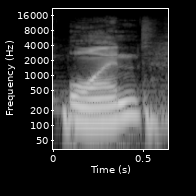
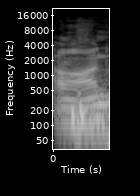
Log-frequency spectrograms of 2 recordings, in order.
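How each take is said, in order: First: It is said with a Baltimore accent. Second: It is said with a neutral accent.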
